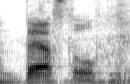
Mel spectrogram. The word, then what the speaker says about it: Bastille: in in in Dutch it's B yeah yeah bastel I don't know so obviously um we're named after uh Dan's B which is BAS day but we say basti cuz we're English but like basti and I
